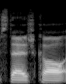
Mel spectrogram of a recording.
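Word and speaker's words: Stejskal: call yes I tried the last name is tricky and it's been mispronounced a lot I believe we're getting that correct now Sam stes call of the athletic has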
